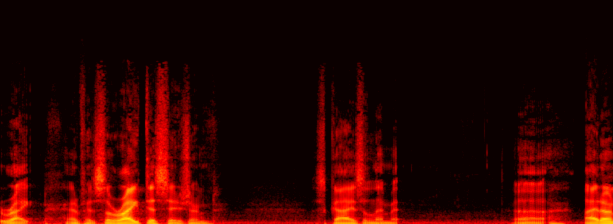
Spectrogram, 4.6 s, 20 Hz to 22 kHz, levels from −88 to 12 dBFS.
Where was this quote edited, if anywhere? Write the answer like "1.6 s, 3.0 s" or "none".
none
